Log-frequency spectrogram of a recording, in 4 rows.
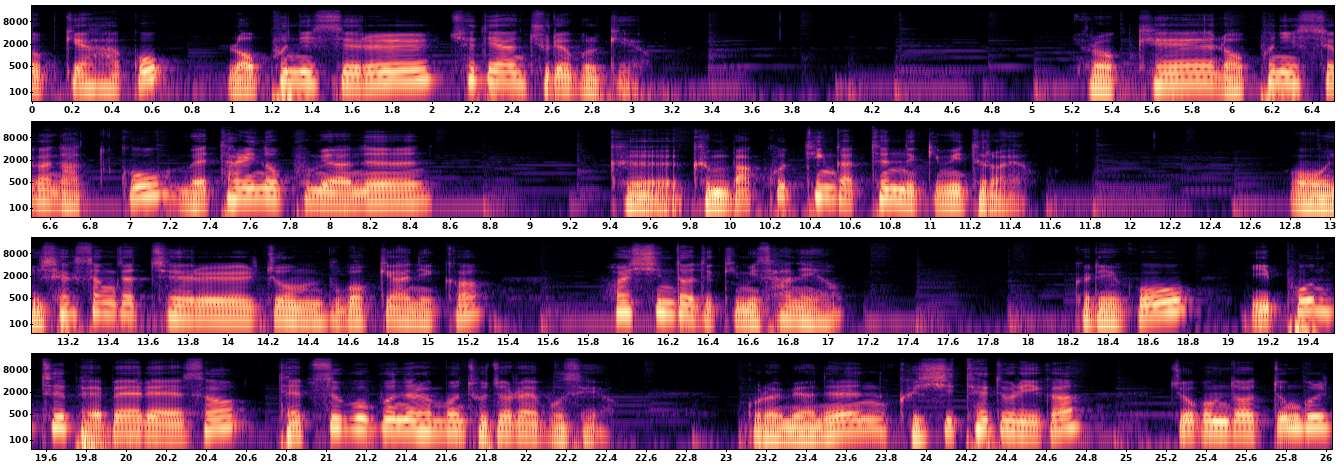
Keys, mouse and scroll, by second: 0.0 scroll up 2, 0.3 shift+middle click, 0.7 click, 1.7 middle click, 2.8 click, 5.2 click, 7.1 middle click, 9.1 click, 10.9 click, 11.7-13.7 scroll down 1, 13.7 middle click, 14.7-15.6 scroll up 1, 15.6 click, 16.7 click, 17.8-19.3 scroll down 4, 20.8 shift+click, 23.6-24.2 scroll up 3, 24.2 shift+middle click, 24.7 scroll up 1, 25.9 shift+click.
